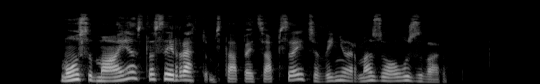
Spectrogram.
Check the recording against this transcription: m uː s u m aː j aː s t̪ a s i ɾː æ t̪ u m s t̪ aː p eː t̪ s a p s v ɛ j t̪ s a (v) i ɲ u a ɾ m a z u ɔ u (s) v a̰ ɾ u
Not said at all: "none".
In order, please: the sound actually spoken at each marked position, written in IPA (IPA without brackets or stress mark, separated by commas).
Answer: v, z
